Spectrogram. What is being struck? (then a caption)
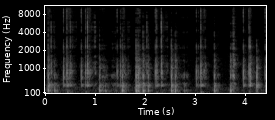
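Metal fittings on a wooden barrel chest. The metal fittings of a wooden thrift-shop barrel chest are tapped with nails and fingertips. The result is a rapid, uneven series of light, clicky taps with a faint metallic edge, and each one dies away almost at once.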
